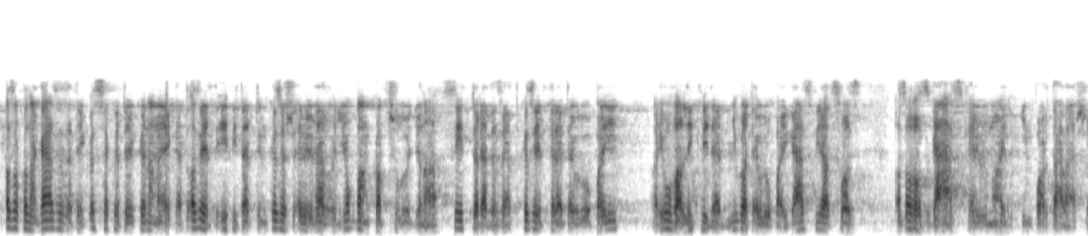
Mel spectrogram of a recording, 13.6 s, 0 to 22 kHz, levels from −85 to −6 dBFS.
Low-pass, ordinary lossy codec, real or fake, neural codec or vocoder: 5.4 kHz; none; fake; vocoder, 22.05 kHz, 80 mel bands, HiFi-GAN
